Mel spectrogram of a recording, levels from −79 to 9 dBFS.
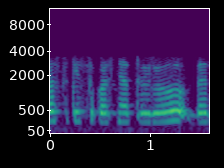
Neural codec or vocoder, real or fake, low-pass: none; real; 10.8 kHz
